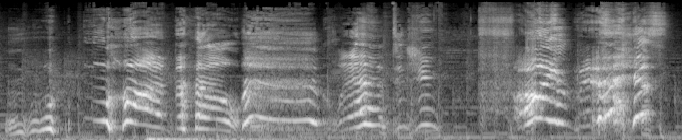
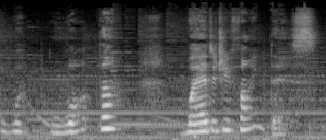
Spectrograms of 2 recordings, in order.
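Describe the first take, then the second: First: It is said in a strained, constipated voice. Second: It is said in a normal voice.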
